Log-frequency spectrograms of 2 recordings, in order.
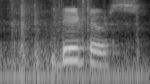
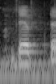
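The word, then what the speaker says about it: debtors: तो क्लियर हो गया नेक्स्ट टॉपिक है डेटर्स इसकी स्पेलिंग है डी ई बी टी ओ आर एस जिससे बच्चों को कभी-कभी इसको जैसे नए नए बच्चे 11थ क्लास में आते हैं उनको डेप्ट डेप्ट पढ़ते हैं लेकिन इसका जो प्रोनंसिएशन है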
